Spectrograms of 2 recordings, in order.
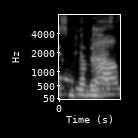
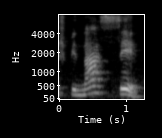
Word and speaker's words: Spinaci: Não, gente, é Spinaci. Não está correto. Agora eu vou fazer bem mesmo Spinaci.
